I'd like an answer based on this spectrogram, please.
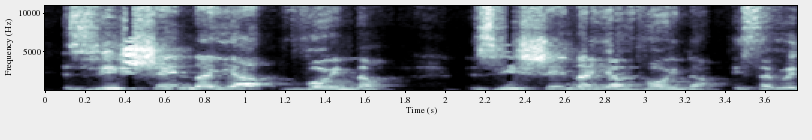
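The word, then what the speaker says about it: Священная война: la translitération en alphabet latin donc ça se prononce zichenaya Vona zichenaya Vona et ça veut dire guerre sacrée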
